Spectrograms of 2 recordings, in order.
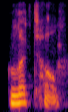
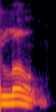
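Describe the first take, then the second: First: The t in the middle is crisp. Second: The t in the middle is softened. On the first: The speaker calls it right. "I want you to say little, enunciate" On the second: The speaker calls it wrong. "don't say little"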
